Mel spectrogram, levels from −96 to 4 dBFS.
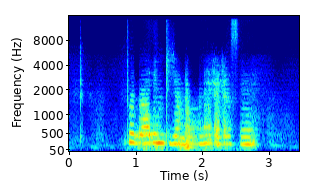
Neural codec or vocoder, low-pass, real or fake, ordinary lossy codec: codec, 44.1 kHz, 0.9 kbps, DAC; 14.4 kHz; fake; none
